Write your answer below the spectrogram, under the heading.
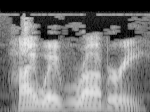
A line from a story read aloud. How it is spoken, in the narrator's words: Kippy yelled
